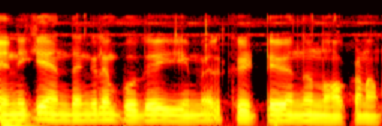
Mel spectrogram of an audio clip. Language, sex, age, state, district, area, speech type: Malayalam, male, 18-30, Kerala, Kottayam, rural, read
